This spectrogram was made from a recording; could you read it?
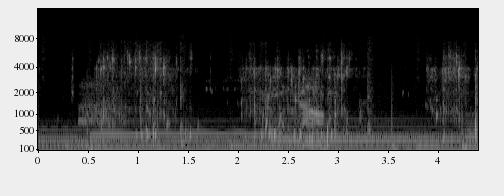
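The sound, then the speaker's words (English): Steady water bubbling through a dab rig as someone takes a dab, a continuous gurgling churn that rises and falls in bursts over a few seconds, with a low hum underneath. “Go ahead and dab it up.”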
